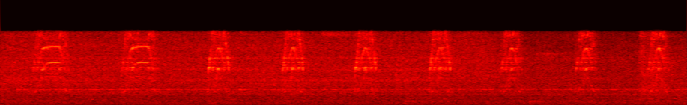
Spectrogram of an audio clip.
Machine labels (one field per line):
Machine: slide rail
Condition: abnormal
